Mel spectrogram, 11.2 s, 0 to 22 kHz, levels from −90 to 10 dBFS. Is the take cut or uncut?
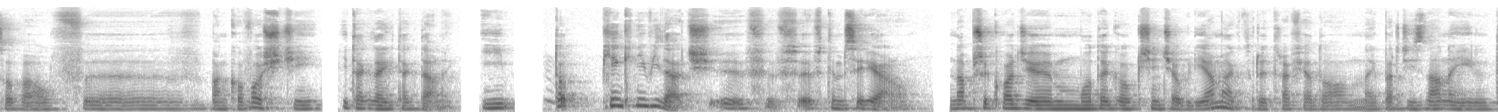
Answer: uncut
